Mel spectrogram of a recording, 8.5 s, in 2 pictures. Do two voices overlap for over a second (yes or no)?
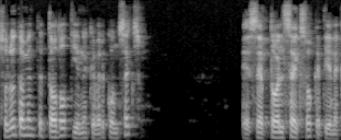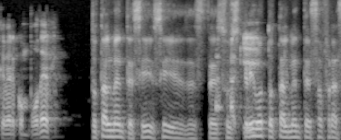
no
